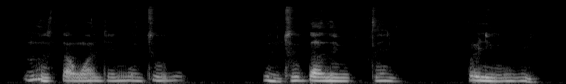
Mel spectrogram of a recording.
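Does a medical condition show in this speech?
Yes: cerebral palsy; cannot walk, uses wheelchair.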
